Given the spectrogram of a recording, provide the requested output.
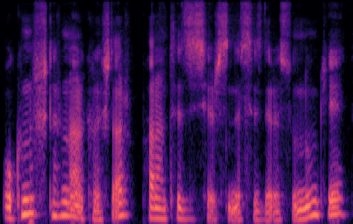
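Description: A man teaching a language lesson, saying English phrases slowly and clearly and then giving their meanings. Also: medium pitch, expressive, darkish tone.

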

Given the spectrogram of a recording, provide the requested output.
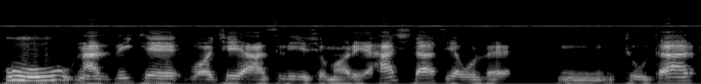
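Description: Bright-voiced man lecturing on phonetics. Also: medium pitch, lively intonation, vocal fry, poor audio. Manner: explanatory, with frequent hesitation fillers; models vowel sounds and example words aloud. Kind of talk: university lecture.

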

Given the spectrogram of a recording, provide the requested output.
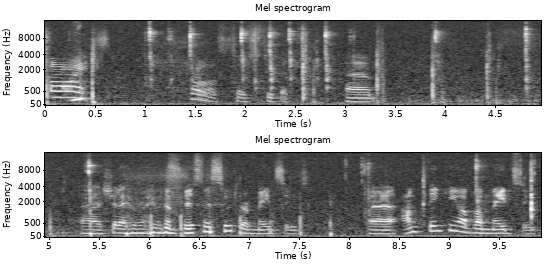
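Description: Low-voiced excitable woman gamer. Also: normal speed, pauses often, noisy background. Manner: excitable, self-mocking exclamations. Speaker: gameplay streamer. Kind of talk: casual gameplay commentary.

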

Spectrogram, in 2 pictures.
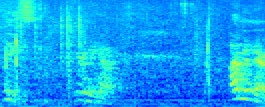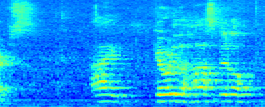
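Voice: medium pitch, animated, a little slow, close to an everyday voice. An actor plays an awkward nurse who rambles nervously while confessing love. The voice comes from far away in a very echoey theatre, with faint room noise behind. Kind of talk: stage play acting. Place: theatre stage.

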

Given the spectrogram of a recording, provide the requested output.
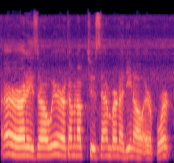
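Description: A man's voice: high-pitched, fairly even intonation, normal speed, bright, forceful tone, rough recording. A man chatting informally to his viewers as he gives casual commentary on a flight simulator game. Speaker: video host, flight simulator player.

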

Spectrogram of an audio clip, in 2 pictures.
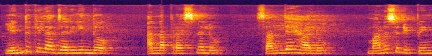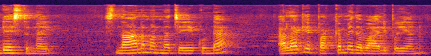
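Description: A woman reads a story aloud at a medium pitch, and her voice rings in a roomy, echoey space. She gives the characters' dialogue small shifts of voice while keeping to steady narration. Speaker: audiobook narrator.

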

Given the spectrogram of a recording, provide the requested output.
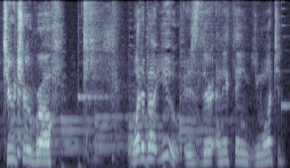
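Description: A man with a high-sitting voice reads a visual novel aloud at a moderate pace, playing it up dramatically and tossing in jokes. He's animated, chuckling, and keeps stumbling over the text while game music plays behind him.

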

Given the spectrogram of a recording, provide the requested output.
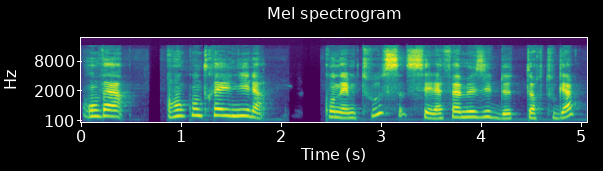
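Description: A woman's voice: fairly high pitch, moderate pace, darkish tone. A woman talking casually in a book club, presenting a novel with many fillers and frequent laughter.

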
